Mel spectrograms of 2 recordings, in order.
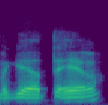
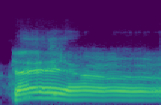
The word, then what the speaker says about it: Tello: His name's pronounced, if I'm saying it right, you know me, I'm not too bilingual. Teo, instead of Teo, it's spelled Tello, but pronounced Miguel Teo. So Teo.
